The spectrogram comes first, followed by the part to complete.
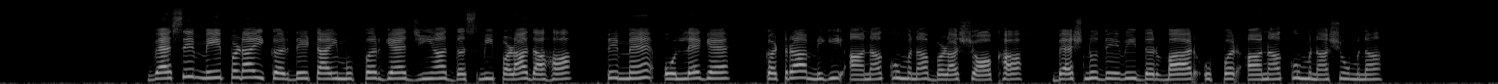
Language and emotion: Dogri, neutral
